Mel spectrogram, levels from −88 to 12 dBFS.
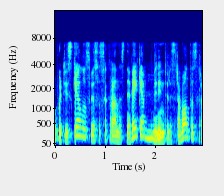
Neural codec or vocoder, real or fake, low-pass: none; real; 7.2 kHz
